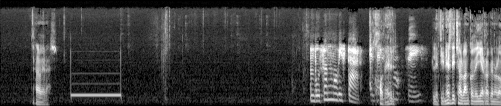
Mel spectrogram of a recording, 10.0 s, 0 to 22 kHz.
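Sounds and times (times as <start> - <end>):
speech: 0.7 - 1.2, 6.2 - 10.0
steady telephone ringback tone: 1.4 - 2.4.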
